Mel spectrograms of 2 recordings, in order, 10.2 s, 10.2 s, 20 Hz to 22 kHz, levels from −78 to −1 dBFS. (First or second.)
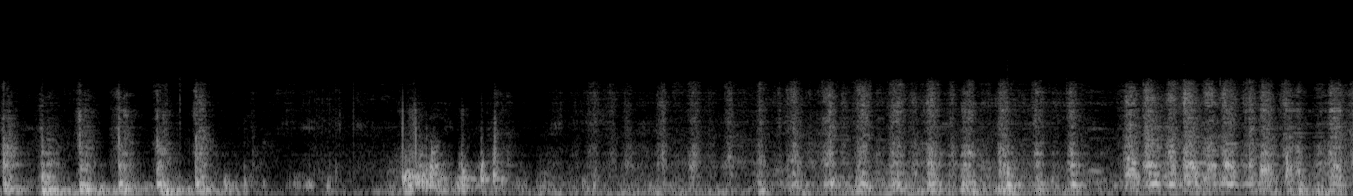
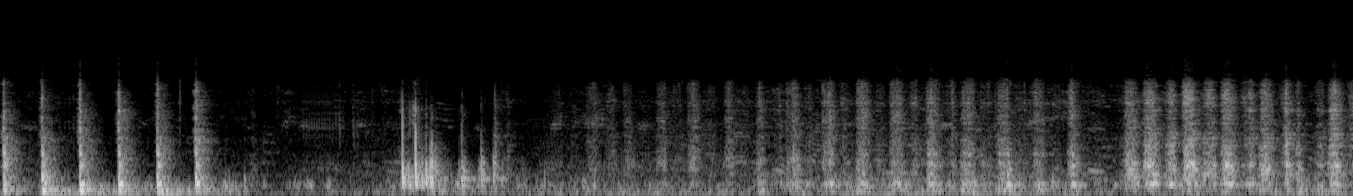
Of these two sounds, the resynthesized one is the first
